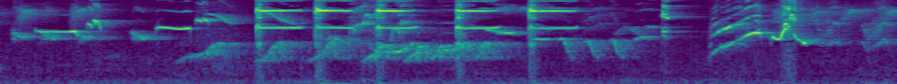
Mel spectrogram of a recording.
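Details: White-rumped shama lure song, meant to prompt a stalled captive bird to sing: scratchy buzzy bursts repeated about three times a second, mixed with thin high whistles and a rising sweep near the end.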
